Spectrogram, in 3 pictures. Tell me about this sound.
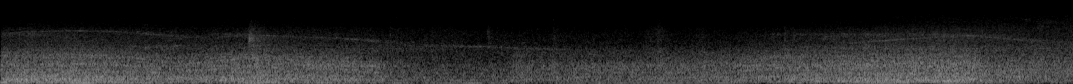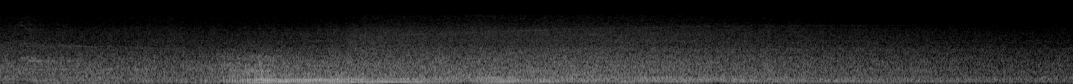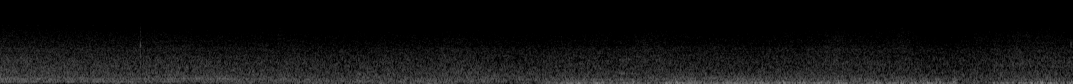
Asok Pier Boat
Zoom H1 Boat arrives at Asok Pier then leaves. Raod noise overhead from bridge traffic.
